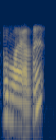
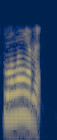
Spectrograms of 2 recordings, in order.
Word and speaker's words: Willamette: Locals, we pronounce it Willamette. And one of the ways, yes, and one of the ways that the tour companies have you remember that is they say, it's Willamette, damn it.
